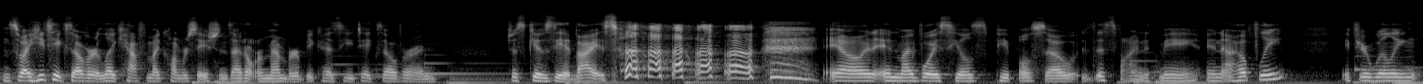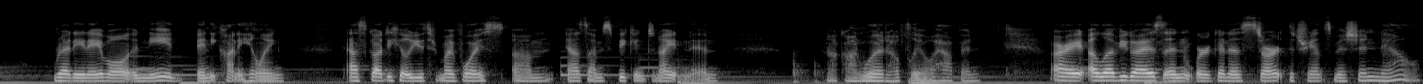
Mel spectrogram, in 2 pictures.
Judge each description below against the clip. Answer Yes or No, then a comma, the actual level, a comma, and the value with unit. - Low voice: No, medium, 155 Hz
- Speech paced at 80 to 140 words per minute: No, average, 180 wpm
